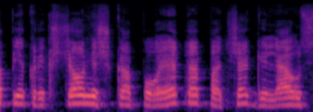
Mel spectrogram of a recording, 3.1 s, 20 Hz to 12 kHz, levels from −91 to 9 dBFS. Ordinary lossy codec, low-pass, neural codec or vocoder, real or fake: AAC, 48 kbps; 10.8 kHz; vocoder, 48 kHz, 128 mel bands, Vocos; fake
